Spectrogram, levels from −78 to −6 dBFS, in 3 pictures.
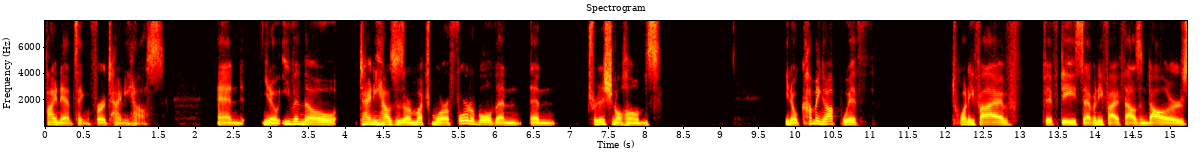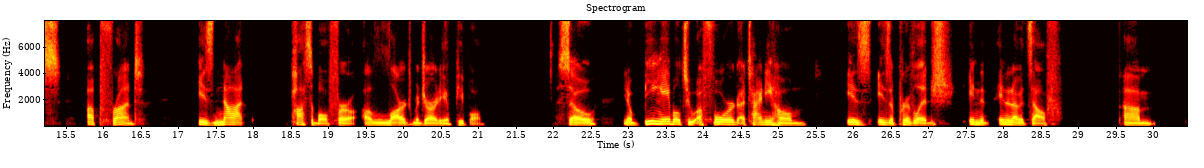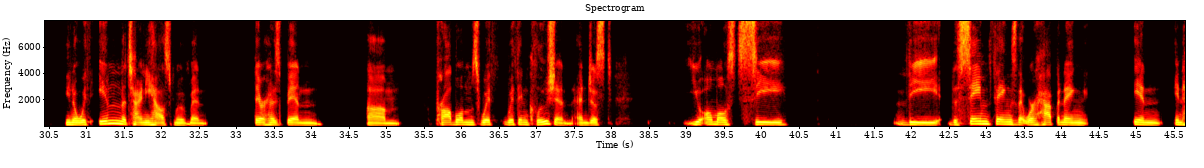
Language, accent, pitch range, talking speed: English, American, 135-160 Hz, 120 wpm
